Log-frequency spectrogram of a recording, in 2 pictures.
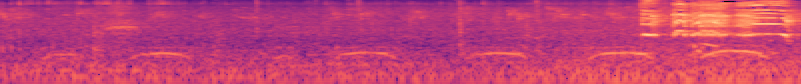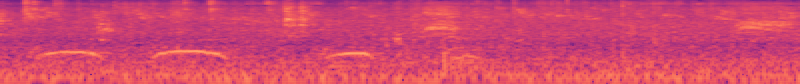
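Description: A pigeon cooing, a steady series of low coos that rise and fall, about one a second. A rooster crows once, loudly, about six and a half seconds in.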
